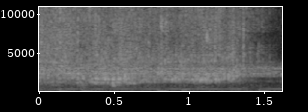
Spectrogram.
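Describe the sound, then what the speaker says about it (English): Clam broth poured from a container into a cooking pot, a steady close splashing gush of liquid lasting under two seconds, with faint knocks underneath. "going to add the clam broth"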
